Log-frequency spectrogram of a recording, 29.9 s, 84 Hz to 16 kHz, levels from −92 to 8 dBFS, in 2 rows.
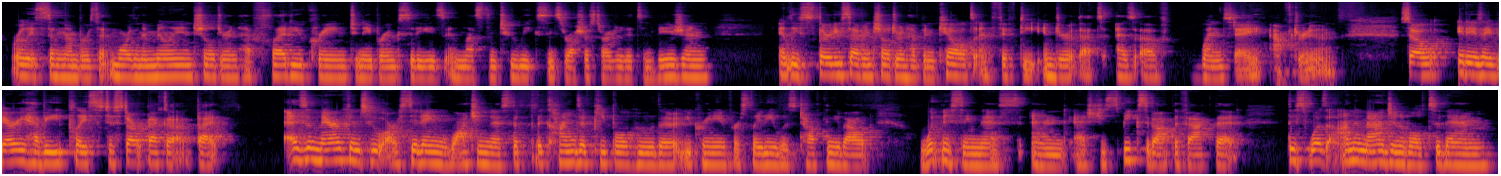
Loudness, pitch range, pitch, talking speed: -24 LUFS, 150-170 Hz, 155 Hz, 175 wpm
